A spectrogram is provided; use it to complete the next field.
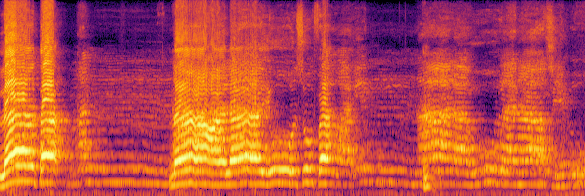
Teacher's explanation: Ismam artinya bibir mencucu atau moncong di tengah-tengah dengung sebagai isyarat bunyi dhammah.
